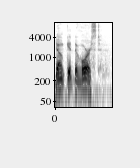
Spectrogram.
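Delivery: ordinary delivery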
